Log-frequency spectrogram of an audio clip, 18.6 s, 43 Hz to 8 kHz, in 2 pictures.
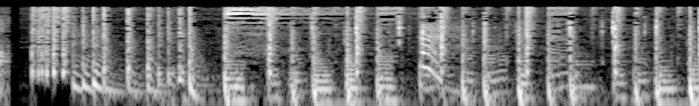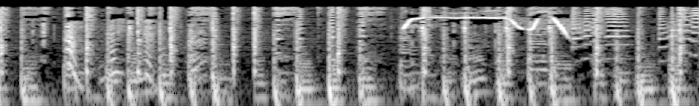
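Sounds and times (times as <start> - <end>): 
busy percussive music: 0.6 - 18.6
person whistling a short sliding melody: 14.6 - 17.1.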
